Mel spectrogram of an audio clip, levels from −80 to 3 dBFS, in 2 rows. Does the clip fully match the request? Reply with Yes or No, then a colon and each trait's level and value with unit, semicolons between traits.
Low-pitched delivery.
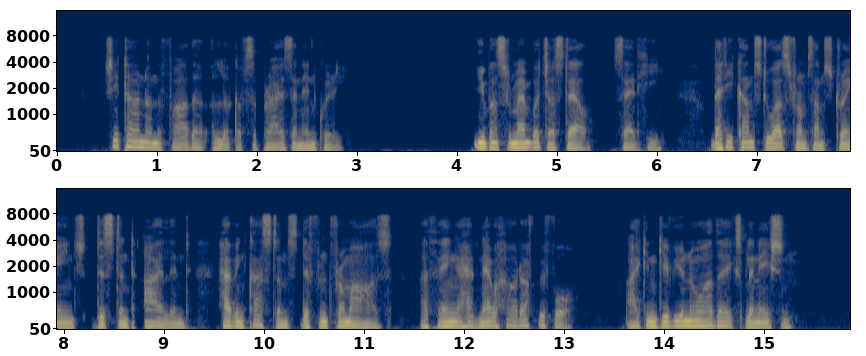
Yes: low, 110 Hz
